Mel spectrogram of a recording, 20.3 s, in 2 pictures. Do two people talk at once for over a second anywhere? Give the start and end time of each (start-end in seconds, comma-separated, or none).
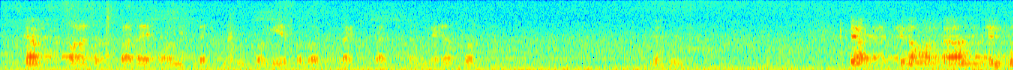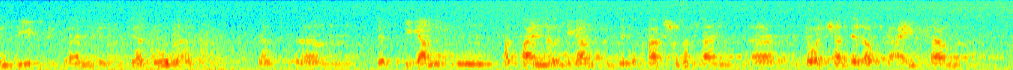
none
